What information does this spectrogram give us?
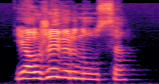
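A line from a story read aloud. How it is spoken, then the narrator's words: Loud announcement. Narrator (Russian): громко объявил Огнегрив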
